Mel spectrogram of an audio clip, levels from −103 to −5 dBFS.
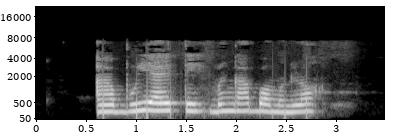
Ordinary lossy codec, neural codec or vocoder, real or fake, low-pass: AAC, 32 kbps; none; real; 7.2 kHz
